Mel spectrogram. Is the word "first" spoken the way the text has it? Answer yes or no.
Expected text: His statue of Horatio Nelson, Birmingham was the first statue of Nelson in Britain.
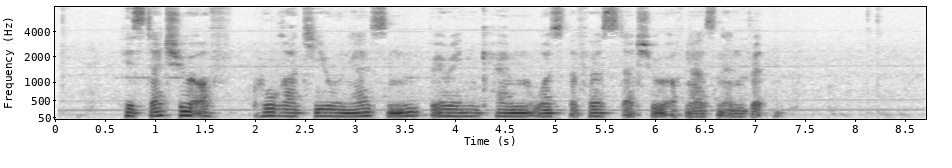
yes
